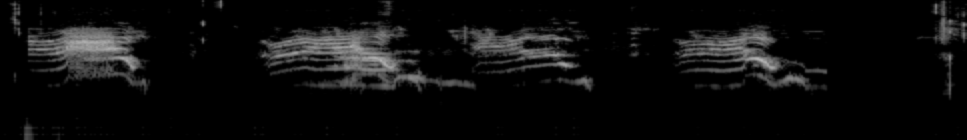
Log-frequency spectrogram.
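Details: Two Estonian domestic cats fighting give drawn-out, wavering, high-pitched wailing cries of pain in separate bouts.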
